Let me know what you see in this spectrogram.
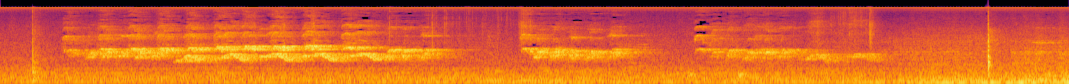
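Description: A bird calling in three bouts of quick, repeated pitched notes, the first and longest lasting about three seconds. A single sharp click follows about seven seconds in.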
